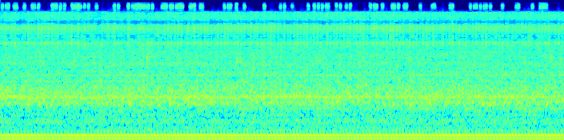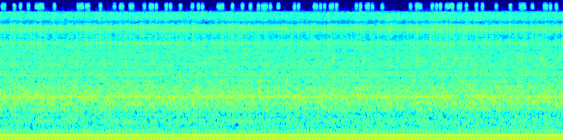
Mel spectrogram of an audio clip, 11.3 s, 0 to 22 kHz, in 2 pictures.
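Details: Husky portable generator that sat 5 years with bad fuel and a leaking gas tank, after carburetor cleaning, fuel-flow fix and a new governor spring, run outside: steady, even drone with no hunting or misses, output close to 61 Hz, running healthy.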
